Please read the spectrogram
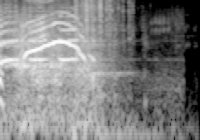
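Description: Cartoon sound effect for a bicycle swerving: a burst of rushing noise with a whistle-like tone that rises and then falls, dying away after about a second.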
